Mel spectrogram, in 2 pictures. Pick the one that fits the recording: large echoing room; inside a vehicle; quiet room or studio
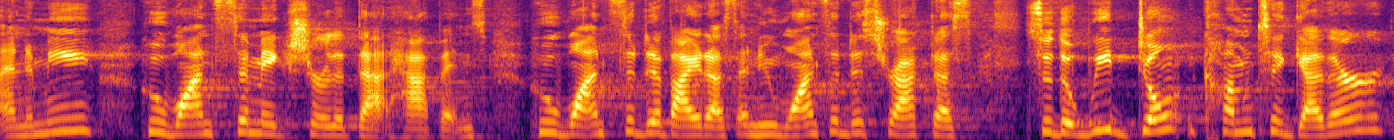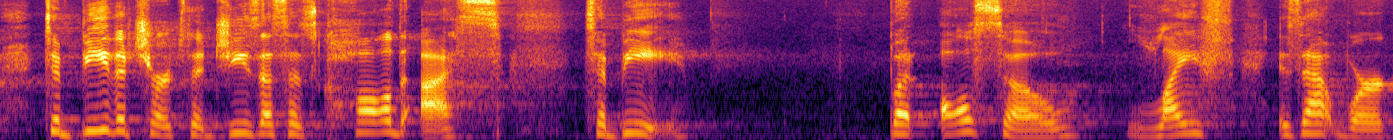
large echoing room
